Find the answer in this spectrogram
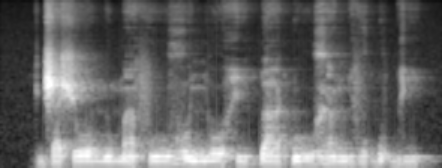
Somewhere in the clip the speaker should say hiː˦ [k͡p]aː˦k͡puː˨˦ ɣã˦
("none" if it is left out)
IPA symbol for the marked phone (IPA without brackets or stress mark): ɡ͡b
